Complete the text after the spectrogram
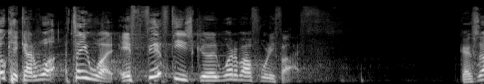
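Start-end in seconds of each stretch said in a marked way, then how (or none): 0.0-3.1 higher, louder wheedling bargainer; Abraham bargaining, raised and eager; pleading Abraham. Retold or imitated. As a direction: haggle with God like a market trader. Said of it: "And Abraham goes".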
